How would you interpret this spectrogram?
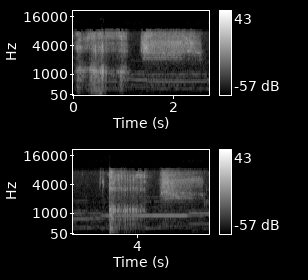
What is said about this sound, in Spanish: Esa noche, el tal señor Inflón se fue a dormir. Pronto comenzó a roncar. Los ronquidos eran cada vez más y más fuertes.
